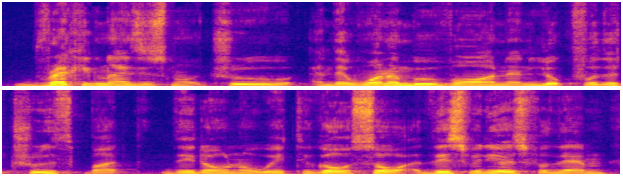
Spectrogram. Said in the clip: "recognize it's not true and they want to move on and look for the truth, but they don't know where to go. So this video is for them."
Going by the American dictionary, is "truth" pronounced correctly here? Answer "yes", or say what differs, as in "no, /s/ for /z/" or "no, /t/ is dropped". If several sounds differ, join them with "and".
yes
